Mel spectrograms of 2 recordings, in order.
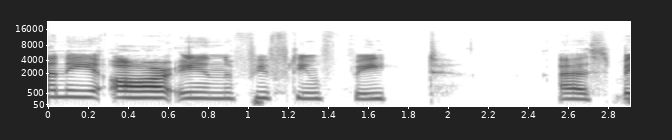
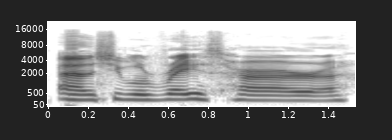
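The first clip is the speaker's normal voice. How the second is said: ordinary talk, nothing marked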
